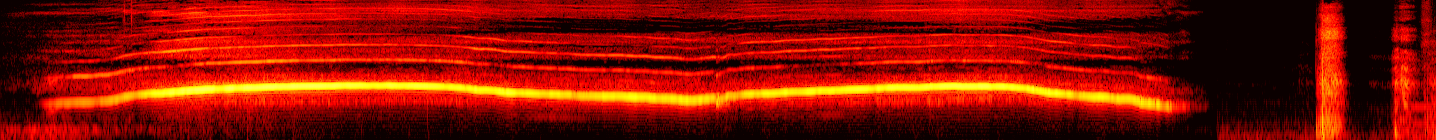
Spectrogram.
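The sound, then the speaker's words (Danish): A voice imitates an ambulance siren, holding one long, loud wail that rises and dips slowly for about eight seconds before cutting off, followed by a brief sharp click. “Jeg kan lyde som en ambulance, sirene, hvad man nu kalder det.”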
